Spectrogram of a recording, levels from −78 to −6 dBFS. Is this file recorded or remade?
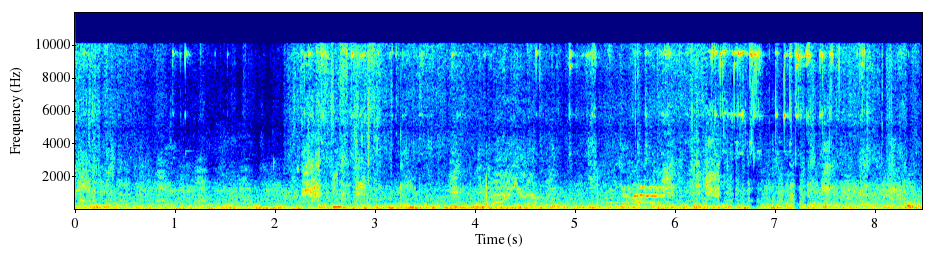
recorded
